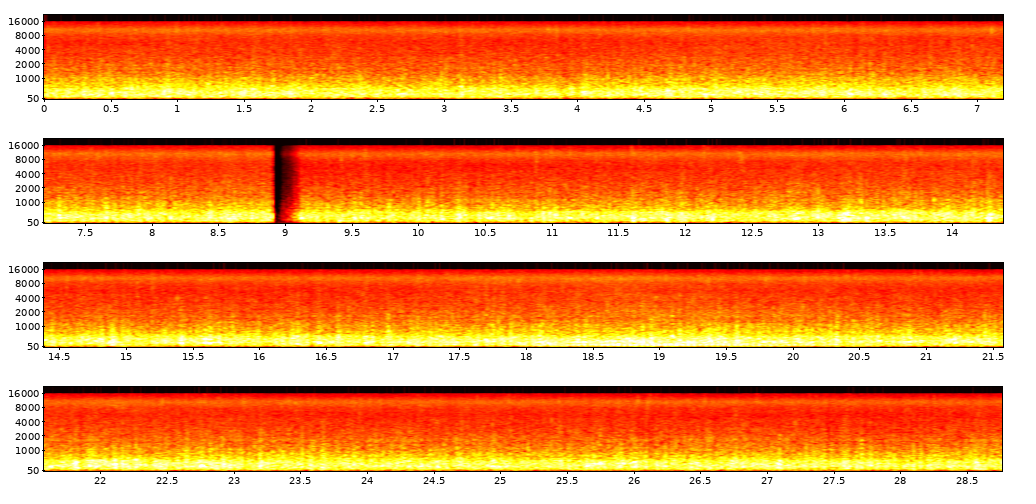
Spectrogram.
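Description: Steady rain falling on a car window, heard from inside the car, with a split-second dropout about nine seconds in.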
